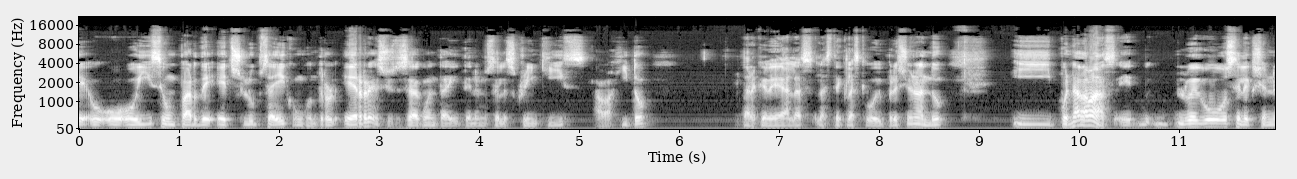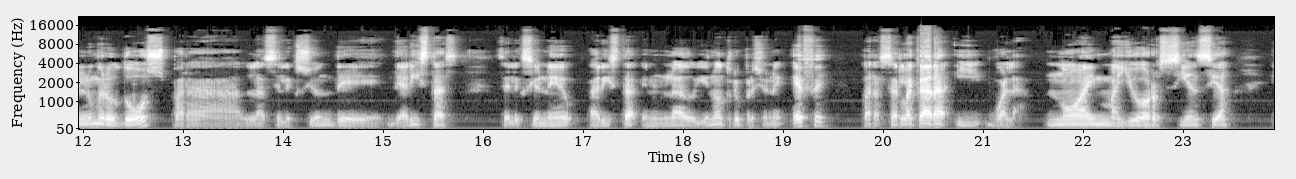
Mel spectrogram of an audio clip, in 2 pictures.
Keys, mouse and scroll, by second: 4.4 click, 5.0-8.5 scroll up 1, 16.8 s, 20.0 click, 20.8 shift+middle click.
